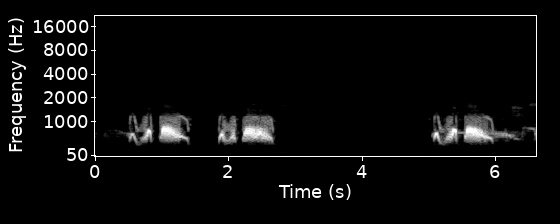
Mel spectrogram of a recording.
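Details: Spotted dove in vigorous thúc bổi cooing, three phrases each made of a short wobbling note and a fuller hollow coo, the first two close together, then a pause of over two seconds before the third.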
